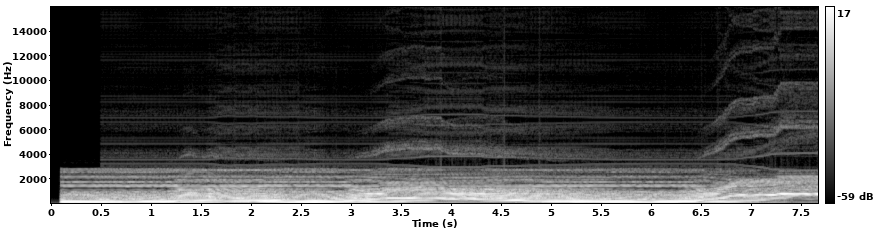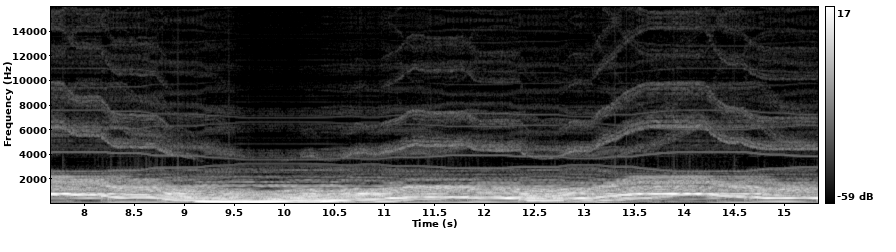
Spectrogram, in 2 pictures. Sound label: ASR-10 Transwaves cyborg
